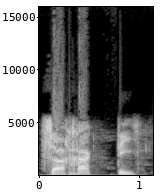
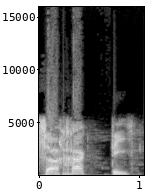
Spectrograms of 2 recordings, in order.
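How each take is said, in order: First: The stress is on the second syllable. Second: The stress is on the second syllable.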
